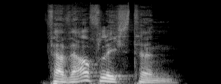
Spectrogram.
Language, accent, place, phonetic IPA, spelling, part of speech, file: German, Germany, Berlin, [fɛɐ̯ˈvɛʁflɪçstn̩], verwerflichsten, adjective, De-verwerflichsten.ogg
- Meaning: 1. superlative degree of verwerflich 2. inflection of verwerflich: strong genitive masculine/neuter singular superlative degree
